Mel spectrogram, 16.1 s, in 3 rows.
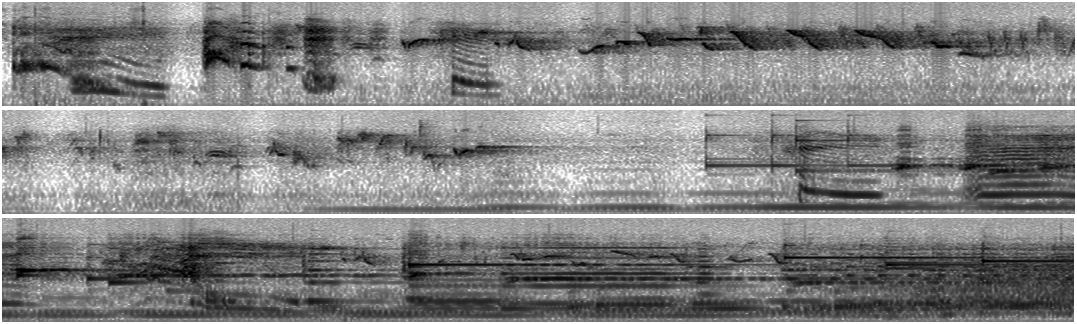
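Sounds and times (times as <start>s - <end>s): birds singing: 0.1s - 15.7s
low steady tone: 6.8s - 15.1s.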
